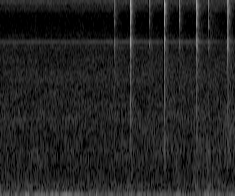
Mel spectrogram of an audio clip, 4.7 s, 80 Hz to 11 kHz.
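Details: LG stand-type electric heater during PCB repair, with 12 V fed from a battery instead of the remote or button: crisp, dry clicks in a quiet room each time power is applied, so the relay contacts close properly and it works.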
